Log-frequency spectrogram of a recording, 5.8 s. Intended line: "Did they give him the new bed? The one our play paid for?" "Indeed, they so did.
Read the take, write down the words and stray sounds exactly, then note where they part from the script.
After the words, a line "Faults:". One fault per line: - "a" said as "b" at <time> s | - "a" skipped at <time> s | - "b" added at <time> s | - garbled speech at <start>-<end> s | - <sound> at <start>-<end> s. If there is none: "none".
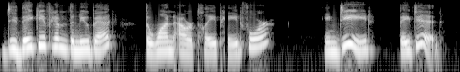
"Did they give him the new bed? The one our play paid for?" "Indeed, they did.
Faults:
- dropout at 2.8-2.8 s
- "so" skipped at 5.1 s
